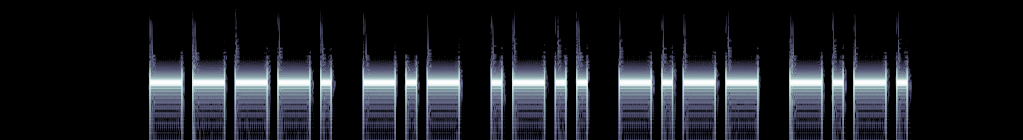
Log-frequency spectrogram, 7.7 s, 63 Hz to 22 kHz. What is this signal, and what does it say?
Morse code, heard as a keyed tone, about 15 wpm, 700 Hz. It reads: 9KLYC
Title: Code Groups - 5 Letter:Numbers - 15wpm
